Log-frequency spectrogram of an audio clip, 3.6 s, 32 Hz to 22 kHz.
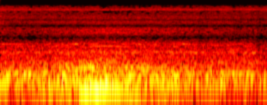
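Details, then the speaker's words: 2005 Hyundai Santa Fe 2.7L after idle control valve replacement: low, even idle hum with no hunting or surging, revs rising and falling normally with throttle; repair successful. "running real good so I'd say this is a success"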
